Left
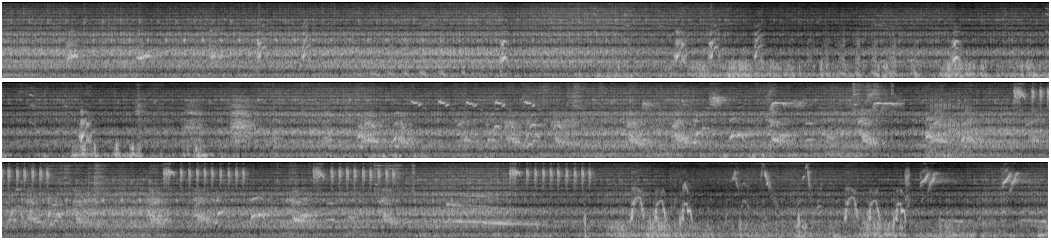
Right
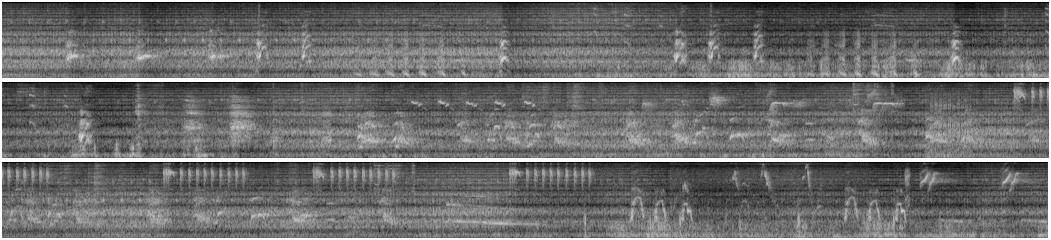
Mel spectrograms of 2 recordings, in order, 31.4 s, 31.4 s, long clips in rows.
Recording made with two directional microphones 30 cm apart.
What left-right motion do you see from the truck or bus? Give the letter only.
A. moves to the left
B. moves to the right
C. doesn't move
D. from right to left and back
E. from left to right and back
C.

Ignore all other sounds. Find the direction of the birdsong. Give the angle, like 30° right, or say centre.
centre.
